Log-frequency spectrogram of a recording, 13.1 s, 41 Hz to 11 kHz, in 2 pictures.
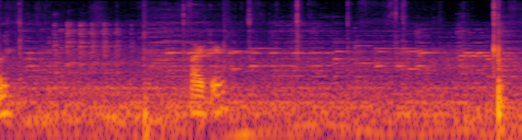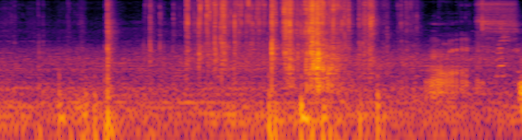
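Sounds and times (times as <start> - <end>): faint background music: 0.0 - 13.0
foil wrapper crinkling and tearing: 8.3 - 11.9.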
